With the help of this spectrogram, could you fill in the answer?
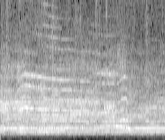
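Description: A crowd cheers and whoops for a band in a steady, loud roar of applause that holds its level for the full few seconds, with scattered high-pitched shouts rising above the mass of voices.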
